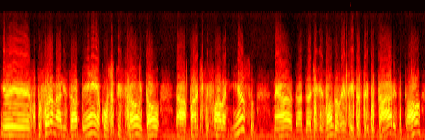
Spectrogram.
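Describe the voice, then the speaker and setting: A man's voice: high voice, normal speed, bright, forceful tone, poor audio. A man from southern Brazil with a Gaúcho accent, calling in to a radio show and speaking hesitantly with many fillers and restarts. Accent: Gaúcho Brazilian Portuguese. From Rio Grande do Sul, Brazil. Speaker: radio caller. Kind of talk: opinionated call-in chat.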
